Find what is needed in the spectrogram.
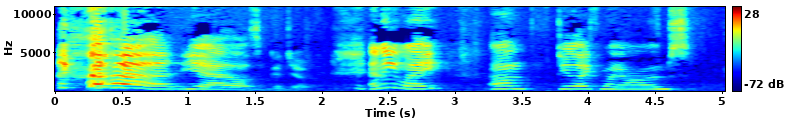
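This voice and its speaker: The voice is a cartoonish character. It sits at an extremely high pitch. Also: fairly slow pace. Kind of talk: kid's homemade puppet play. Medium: puppet show. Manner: whiny, demanding, rambling.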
